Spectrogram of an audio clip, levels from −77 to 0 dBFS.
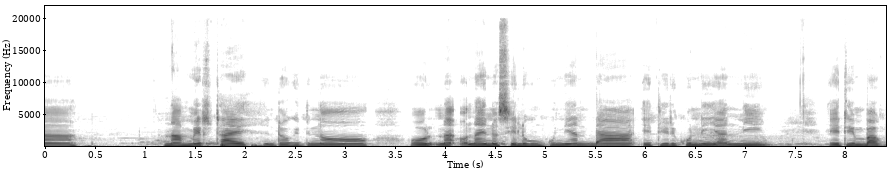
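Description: No technical faults are audible.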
